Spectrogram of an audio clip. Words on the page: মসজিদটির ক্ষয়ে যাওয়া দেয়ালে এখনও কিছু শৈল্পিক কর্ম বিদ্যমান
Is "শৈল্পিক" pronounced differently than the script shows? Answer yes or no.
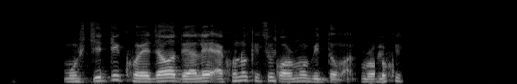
yes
